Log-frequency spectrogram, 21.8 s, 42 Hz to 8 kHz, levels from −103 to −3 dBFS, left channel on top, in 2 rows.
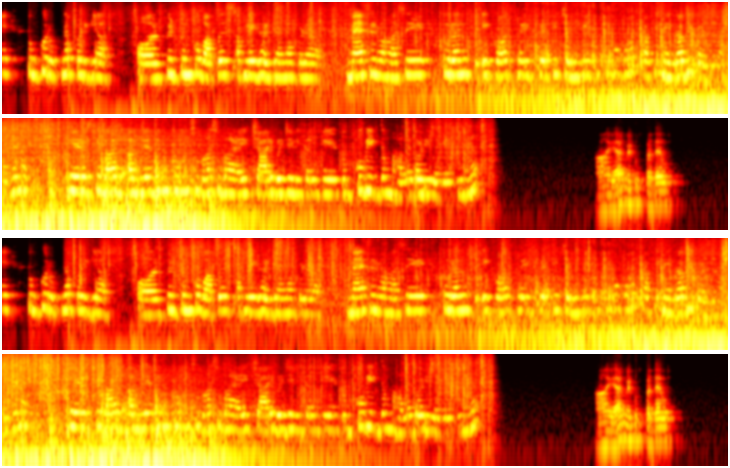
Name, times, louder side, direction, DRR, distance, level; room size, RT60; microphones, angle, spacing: voice 1, 0.0-1.6 2.0-4.8 5.2-11.3 11.9-18.0, left 4 dB, 75° left, 0.6 m, -23 dB
sound 1, 1.0-5.3 6.8-7.2 7.5-8.9 9.9-10.0 10.2-13.2 13.6-14.0 14.3-16.5 16.8-18.3, right 7 dB, 40° right, 0.3 m, -34 dB
sound 2, 3.7-15.8, left 1 dB, 30° left, 0.5 m, -23 dB
voice 2, 19.8-20.9, right 1 dB, 65° right, 0.7 m, -30 dB
2.2 x 2.2 x 2.8 m
head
